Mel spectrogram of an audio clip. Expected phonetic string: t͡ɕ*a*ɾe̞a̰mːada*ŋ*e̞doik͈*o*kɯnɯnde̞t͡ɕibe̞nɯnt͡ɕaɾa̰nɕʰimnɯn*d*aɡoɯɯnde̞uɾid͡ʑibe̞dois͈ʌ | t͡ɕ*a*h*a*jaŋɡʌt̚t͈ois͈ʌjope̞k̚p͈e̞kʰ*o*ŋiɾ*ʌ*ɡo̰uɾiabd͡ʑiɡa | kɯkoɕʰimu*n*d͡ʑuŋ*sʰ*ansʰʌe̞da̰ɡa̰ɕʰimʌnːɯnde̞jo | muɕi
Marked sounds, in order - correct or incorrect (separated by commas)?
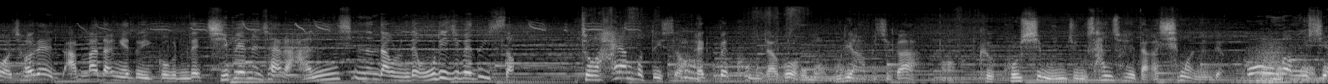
incorrect, correct, correct, correct, incorrect, correct, correct, incorrect, correct, correct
